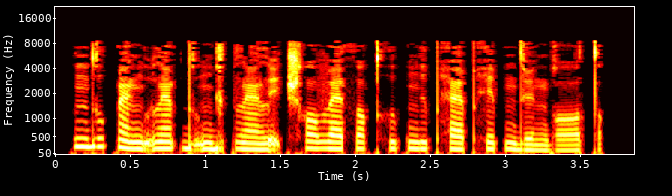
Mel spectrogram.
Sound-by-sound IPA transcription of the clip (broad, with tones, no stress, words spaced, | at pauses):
ndu˦pæ̃˨ ŋṵ˨læ̃˦pdṵ˨ ŋɡɨ˨plæ̃˨ lḛ˦t͡ʃʰɔ˦ væ˦θɔ˦kʰu˦pŋɨ˦ pʰæ˦pʰe˦p ndø˨ŋɡɔ˨˦t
